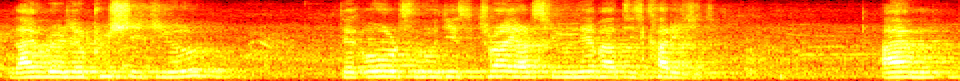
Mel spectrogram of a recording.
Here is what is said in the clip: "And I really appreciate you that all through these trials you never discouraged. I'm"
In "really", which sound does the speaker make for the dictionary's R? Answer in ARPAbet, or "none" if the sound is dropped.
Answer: W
